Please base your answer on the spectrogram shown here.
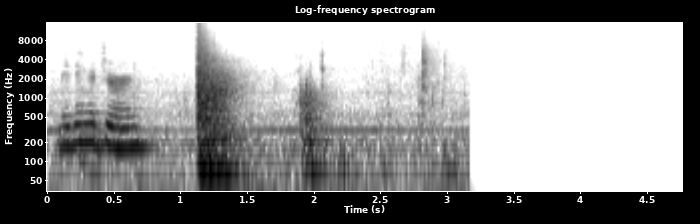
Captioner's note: gavel slams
